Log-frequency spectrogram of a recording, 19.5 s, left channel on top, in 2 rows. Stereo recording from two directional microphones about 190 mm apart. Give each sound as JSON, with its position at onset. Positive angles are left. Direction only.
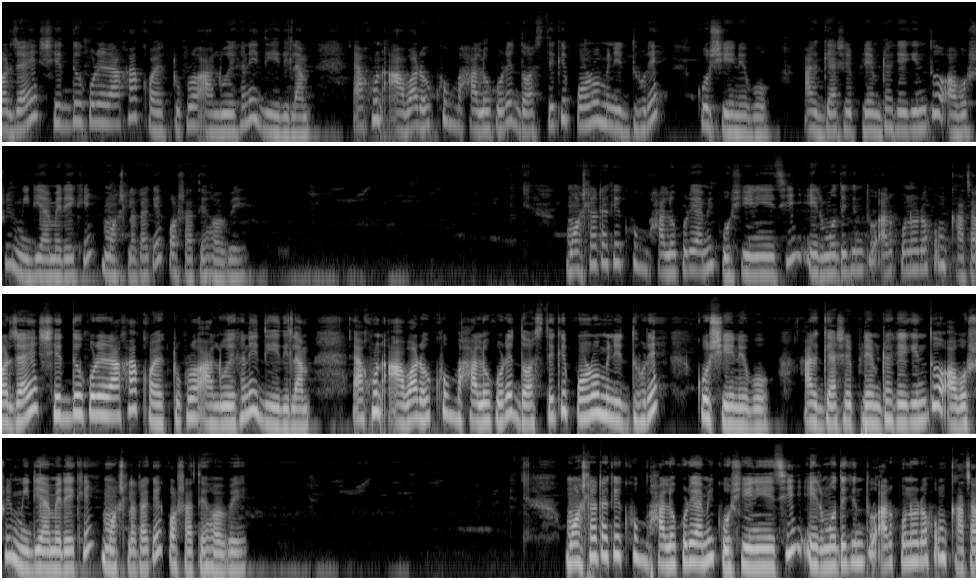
{"t": 0.0, "sound": "speech", "side_deg": -55}
{"t": 14.9, "sound": "speech", "side_deg": -50}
